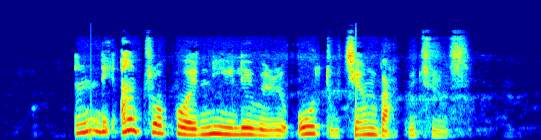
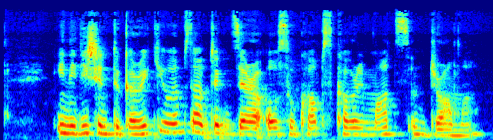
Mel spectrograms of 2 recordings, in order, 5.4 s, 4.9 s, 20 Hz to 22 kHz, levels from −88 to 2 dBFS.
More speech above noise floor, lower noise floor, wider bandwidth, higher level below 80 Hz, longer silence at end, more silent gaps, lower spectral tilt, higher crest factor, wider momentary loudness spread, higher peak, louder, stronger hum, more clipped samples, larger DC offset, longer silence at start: first, 51 dB vs 31 dB; first, -66 dBFS vs -48 dBFS; second, 9 kHz vs 16.5 kHz; about the same, -56 dBFS vs -58 dBFS; first, 0.75 s vs 0.1 s; neither; first, -6 dB/octave vs -4 dB/octave; about the same, 16 dB vs 16 dB; first, 15 LU vs 9 LU; about the same, 0 dBFS vs -2 dBFS; about the same, -15 LUFS vs -17 LUFS; neither; neither; neither; first, 0.75 s vs 0.55 s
